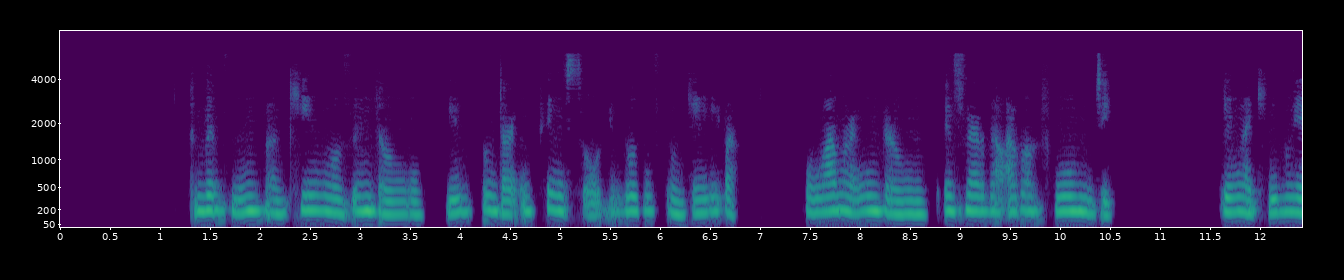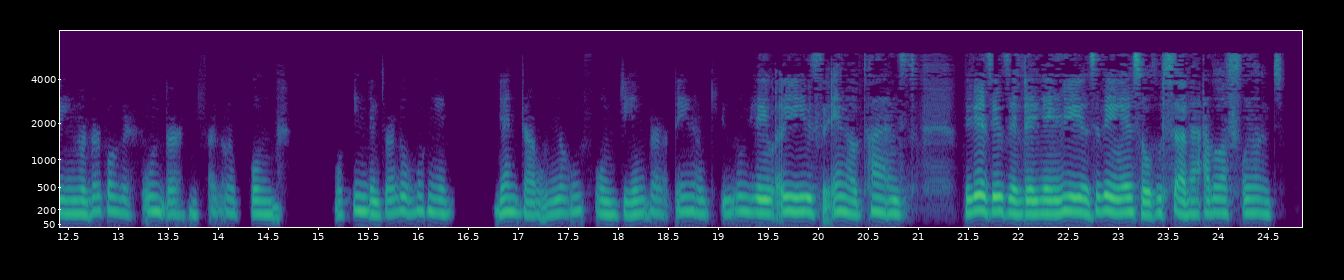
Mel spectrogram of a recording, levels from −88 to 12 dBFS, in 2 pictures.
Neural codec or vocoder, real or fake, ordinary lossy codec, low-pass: codec, 16 kHz, 0.5 kbps, FreqCodec, larger model; fake; MP3, 24 kbps; 7.2 kHz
